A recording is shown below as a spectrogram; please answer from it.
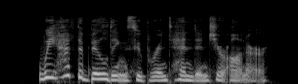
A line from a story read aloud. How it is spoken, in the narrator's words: the prosecutor said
